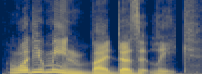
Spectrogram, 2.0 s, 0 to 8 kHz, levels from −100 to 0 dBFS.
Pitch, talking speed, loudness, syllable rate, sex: 160 Hz, 235 wpm, -18 LUFS, 4.3 syllables/s, male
